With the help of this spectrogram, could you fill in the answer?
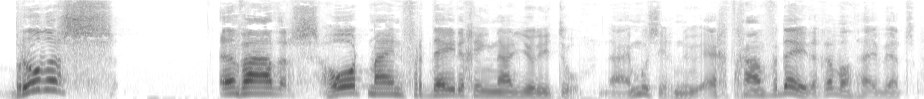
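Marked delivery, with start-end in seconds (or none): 0.1-4.4 hoog, luid redenaarsstem; preken op volle kracht. Acted. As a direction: spreek als een redenaar tot het volk. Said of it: "Nu begint zijn toespraak". (Paulus spreekt de menigte luid toe vanaf de trappen)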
